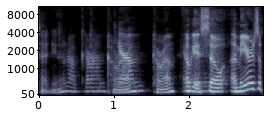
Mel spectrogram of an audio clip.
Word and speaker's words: Karam: How do you pronounce that? You know? No, Karam.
